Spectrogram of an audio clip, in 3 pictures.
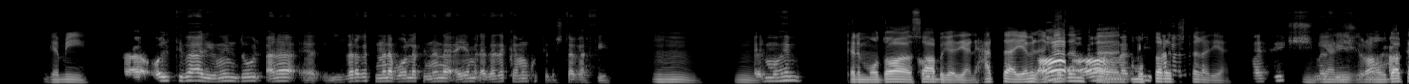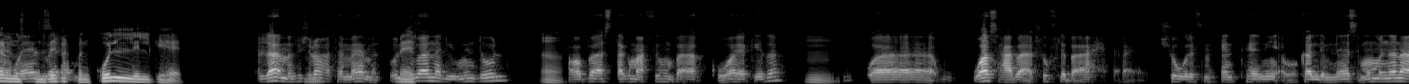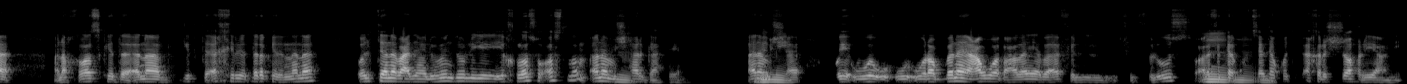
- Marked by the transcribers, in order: tapping
- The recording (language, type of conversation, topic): Arabic, podcast, إيه العلامات اللي بتقول إن شغلك بيستنزفك؟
